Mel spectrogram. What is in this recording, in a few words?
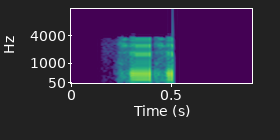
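EMS DISP, radio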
